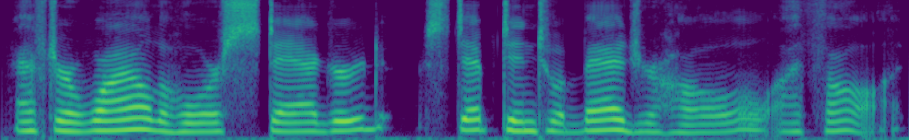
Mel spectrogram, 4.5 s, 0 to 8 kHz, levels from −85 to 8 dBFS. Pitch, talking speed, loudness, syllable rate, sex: 200 Hz, 160 wpm, -16 LUFS, 4.9 syllables/s, female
